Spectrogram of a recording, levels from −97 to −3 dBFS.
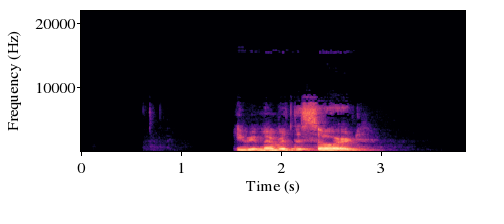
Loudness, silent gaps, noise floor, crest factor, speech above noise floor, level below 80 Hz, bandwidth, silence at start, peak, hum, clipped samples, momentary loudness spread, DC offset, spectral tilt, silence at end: -16 LUFS; none; -81 dBFS; 18 dB; 66 dB; -62 dBFS; 8 kHz; 1.55 s; -2 dBFS; none; under 0.1%; 14 LU; under 0.1%; -5 dB/octave; 1.05 s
